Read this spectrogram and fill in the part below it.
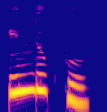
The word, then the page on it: ಇಂದುಪ್ಪು: kannada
